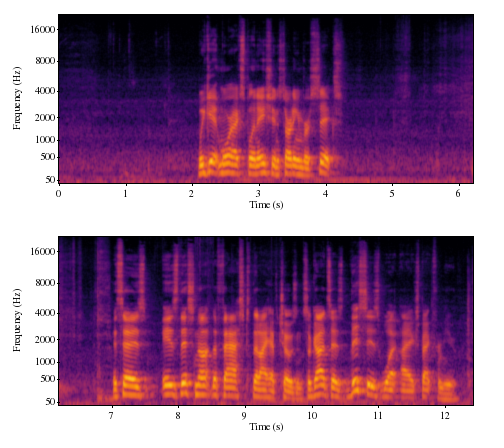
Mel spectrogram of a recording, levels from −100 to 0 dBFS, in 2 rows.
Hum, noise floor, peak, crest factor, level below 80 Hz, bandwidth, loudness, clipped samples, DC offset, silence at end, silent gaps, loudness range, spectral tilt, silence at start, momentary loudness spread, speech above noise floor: none; -54 dBFS; -6 dBFS; 18 dB; -54 dBFS; 19 kHz; -23 LUFS; under 0.1%; under 0.1%; 0.05 s; none; 6 LU; -5 dB/octave; 2.1 s; 10 LU; 31 dB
